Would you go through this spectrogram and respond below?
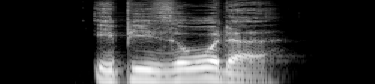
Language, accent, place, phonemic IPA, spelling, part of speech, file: German, Germany, Berlin, /epiˈzoːdə/, Episode, noun, De-Episode.ogg
- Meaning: episode (something that took place)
